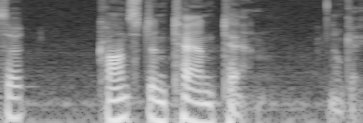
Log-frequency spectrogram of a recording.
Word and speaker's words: constantan: 10 of them how was that happen and Constantine ingots and glass so let's go back and get that stuff actually I probably pronounced that wrong how should I pronounce that constantan 10 okay constantan and uh glass am I going to have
